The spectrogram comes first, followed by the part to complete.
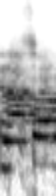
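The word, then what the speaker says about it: نصر: এখানে সোয়াদ আছে, নাসর মানে সাহায্য, আর নুন সিন রা নাসর মানে ঈগল পাখি। আপনি যদি মুখটা গড় করে শুদ্ধ করে উচ্চারণ না করেন, অর্থ আকাশ পাতাল পাল্টিয়ে যাবে।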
